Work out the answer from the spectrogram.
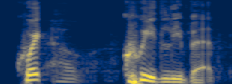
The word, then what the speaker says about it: quicquidlibet: Quick Queedly bet. Wow. Yeah. Quick The Queedly phonetical bet. spelling is ridiculous, but that, I assure you, is how it is said, how it is pronounced.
